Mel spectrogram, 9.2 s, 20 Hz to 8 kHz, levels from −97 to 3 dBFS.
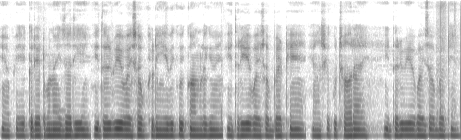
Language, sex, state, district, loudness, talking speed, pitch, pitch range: Marwari, male, Rajasthan, Churu, -34 LUFS, 235 wpm, 125 Hz, 125-130 Hz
